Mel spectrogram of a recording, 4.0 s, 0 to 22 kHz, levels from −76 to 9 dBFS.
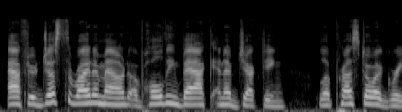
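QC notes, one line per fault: No faults heard in this speech clip.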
